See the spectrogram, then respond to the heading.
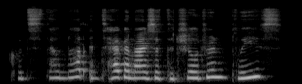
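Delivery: sidelong half-whisper under the breath. Speaking to another character about the children: half-whispering under his breath. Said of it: "whispers under his breath".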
